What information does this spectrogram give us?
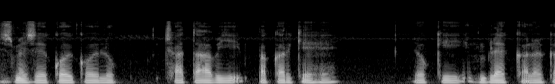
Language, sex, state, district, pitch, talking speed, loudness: Hindi, male, Arunachal Pradesh, Papum Pare, 95 Hz, 160 wpm, -21 LUFS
